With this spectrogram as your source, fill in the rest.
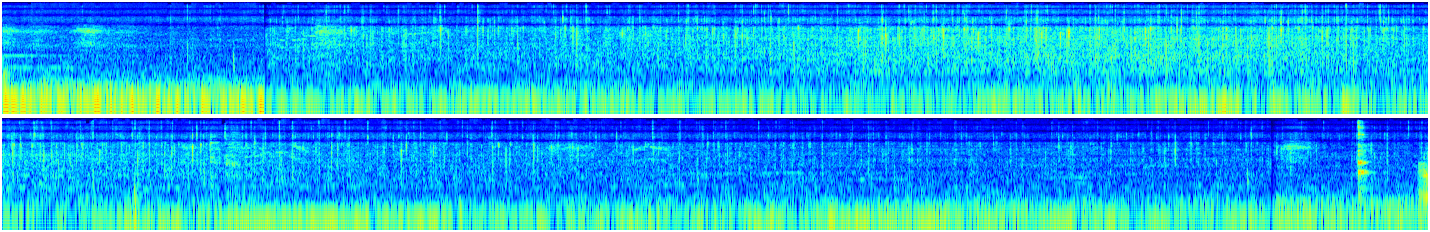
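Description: Chicken curry ingredients fry steadily in a pan, a continuous close sizzle with a bright crackling hiss that swells slightly midway and then eases, with no voices.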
